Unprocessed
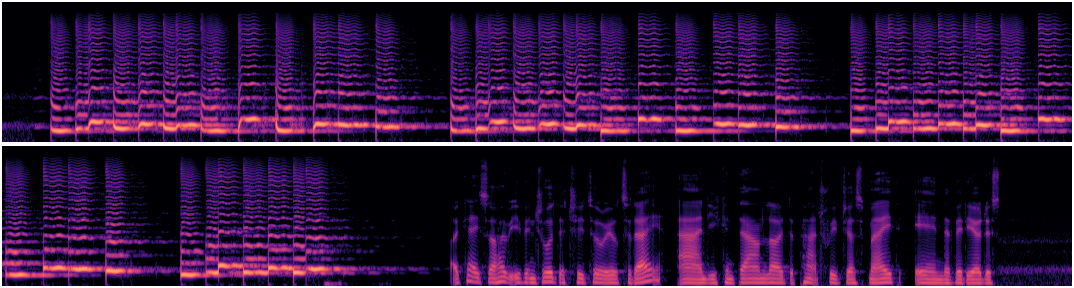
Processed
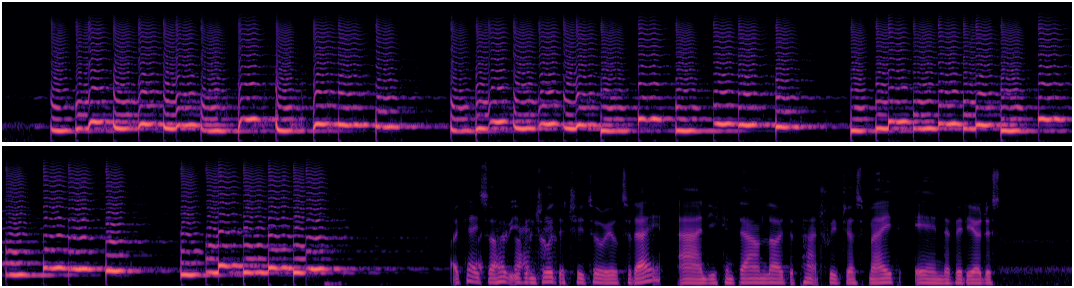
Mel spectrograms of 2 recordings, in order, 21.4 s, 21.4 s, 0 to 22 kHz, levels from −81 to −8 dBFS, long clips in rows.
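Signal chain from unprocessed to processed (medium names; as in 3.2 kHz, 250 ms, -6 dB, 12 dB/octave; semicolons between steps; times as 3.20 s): 14.17–16.24 s: repeats whose band climbs or falls 250 ms, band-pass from 830 Hz, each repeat 0.7 oct, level 0 dB; trim -6.5 dB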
